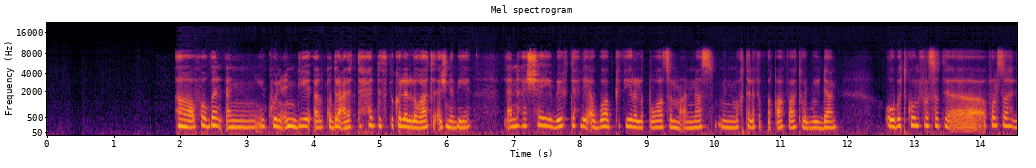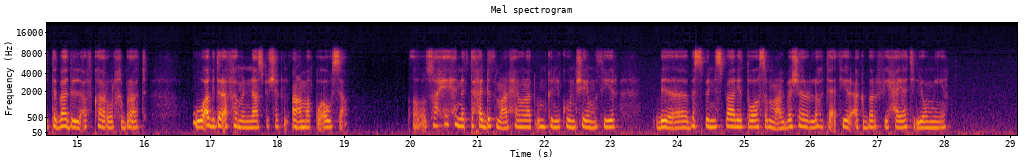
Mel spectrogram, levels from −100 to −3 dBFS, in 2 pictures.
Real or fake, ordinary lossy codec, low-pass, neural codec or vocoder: fake; Opus, 24 kbps; 19.8 kHz; vocoder, 44.1 kHz, 128 mel bands, Pupu-Vocoder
